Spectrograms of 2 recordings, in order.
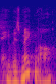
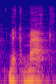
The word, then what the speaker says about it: Mi'kmaq: And it was just known that he, you know, he was Mi'kmaq. Micmac, they said then. Yeah. I think the pronunciation changed.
